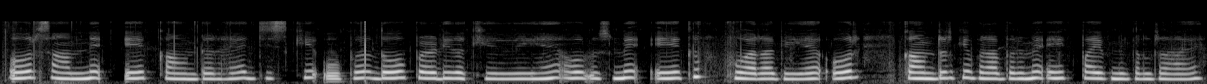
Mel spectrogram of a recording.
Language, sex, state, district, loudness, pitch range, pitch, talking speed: Hindi, female, Uttar Pradesh, Saharanpur, -17 LUFS, 255-290 Hz, 275 Hz, 140 wpm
